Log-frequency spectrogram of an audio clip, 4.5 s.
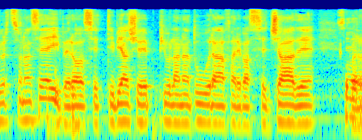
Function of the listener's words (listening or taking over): listening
